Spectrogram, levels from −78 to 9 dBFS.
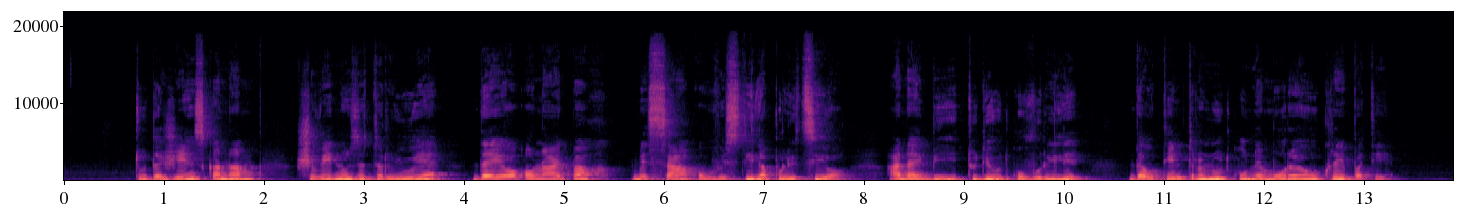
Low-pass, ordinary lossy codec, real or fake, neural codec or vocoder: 19.8 kHz; none; real; none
